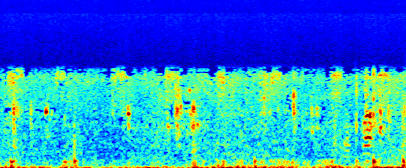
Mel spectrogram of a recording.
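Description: Low rumbling wind and water noise aboard a small outrigger boat at sea, with a few faint scattered knocks.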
